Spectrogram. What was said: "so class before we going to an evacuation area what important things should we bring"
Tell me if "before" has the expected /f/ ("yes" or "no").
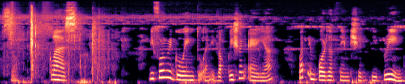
yes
